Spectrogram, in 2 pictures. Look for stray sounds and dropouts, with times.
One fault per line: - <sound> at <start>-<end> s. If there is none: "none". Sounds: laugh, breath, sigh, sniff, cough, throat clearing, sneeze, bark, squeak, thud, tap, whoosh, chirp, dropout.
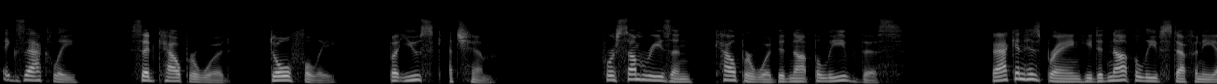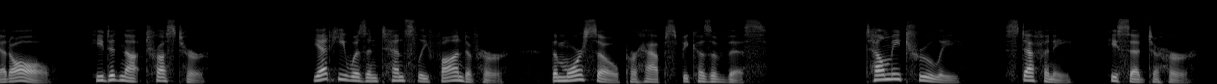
- dropout at 4.4-4.5 s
